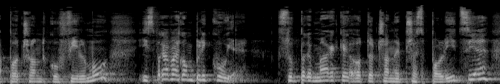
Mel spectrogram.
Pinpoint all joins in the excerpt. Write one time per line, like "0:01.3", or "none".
0:01.8
0:03.5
